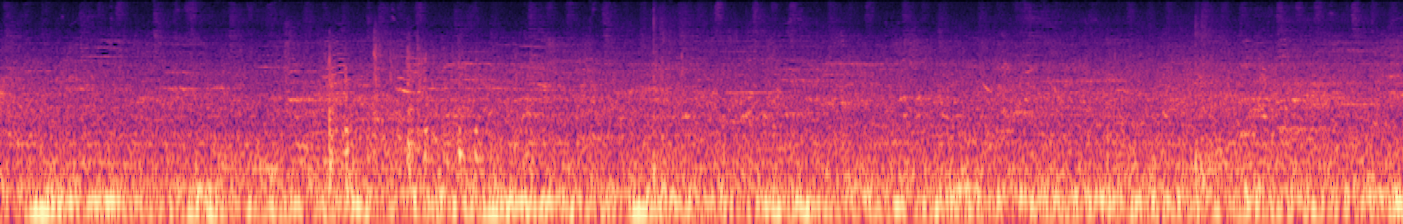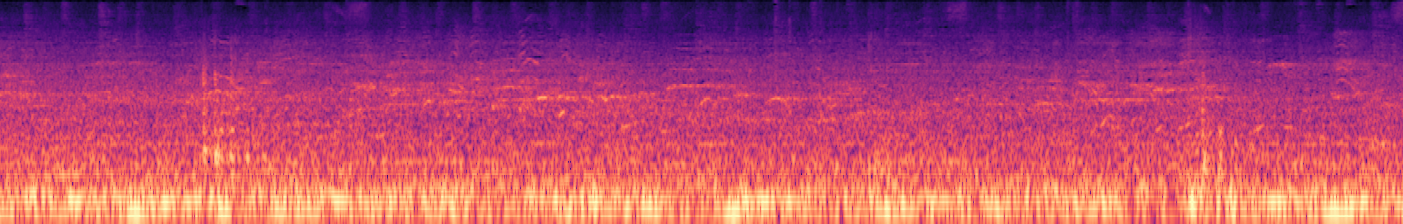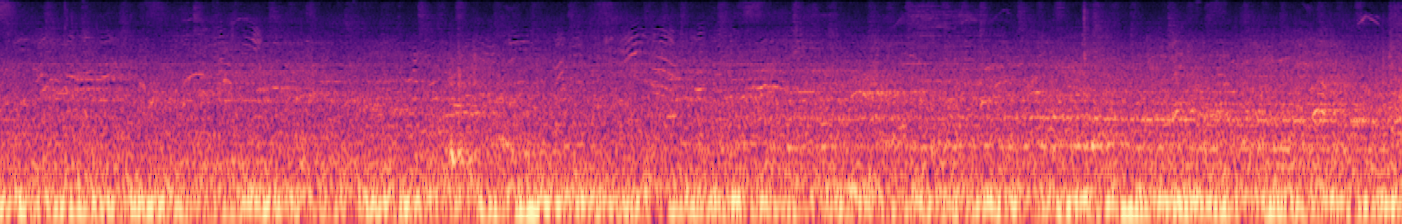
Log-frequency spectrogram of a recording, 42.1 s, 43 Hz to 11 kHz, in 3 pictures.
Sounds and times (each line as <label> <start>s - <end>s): children playing 0.0s - 42.0s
